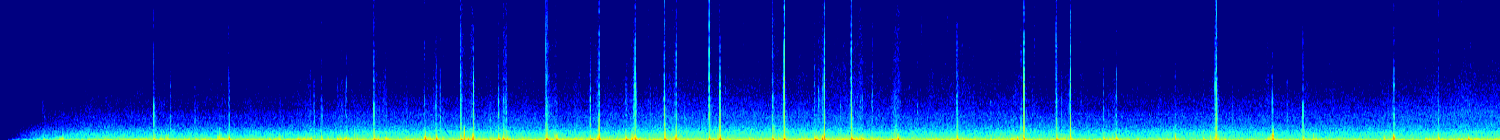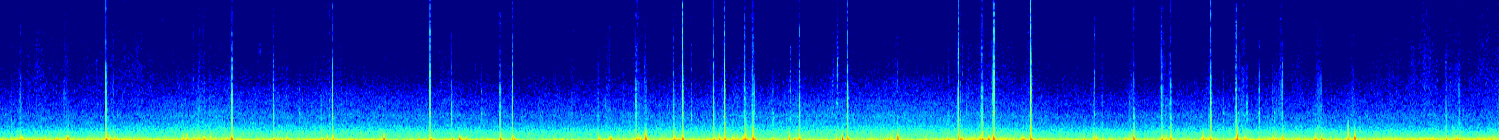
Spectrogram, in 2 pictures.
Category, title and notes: Sound effects > Other
A transat deskchair unnder the wind, close up on the fabric.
